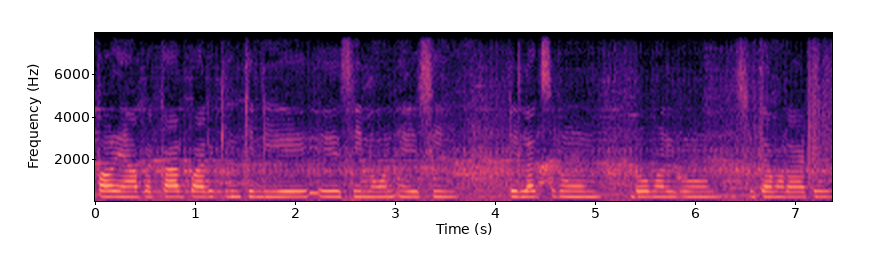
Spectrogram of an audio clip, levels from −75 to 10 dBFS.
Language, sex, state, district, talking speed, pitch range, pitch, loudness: Hindi, female, Bihar, Sitamarhi, 140 wpm, 245-255 Hz, 245 Hz, -17 LUFS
